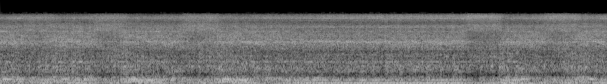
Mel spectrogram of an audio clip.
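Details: Mopar 440 big block V8 running after 23 years without starting: settles into a steady, even idle with a low rumble and no knocks or misses under a hissy background; normal idle.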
